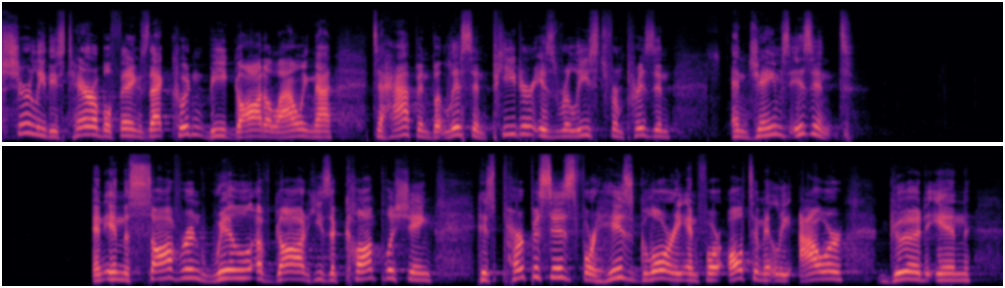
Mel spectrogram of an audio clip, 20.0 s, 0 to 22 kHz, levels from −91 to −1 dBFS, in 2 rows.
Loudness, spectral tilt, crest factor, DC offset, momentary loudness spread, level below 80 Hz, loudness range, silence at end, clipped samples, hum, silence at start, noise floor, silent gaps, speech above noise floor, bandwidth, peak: -30 LUFS; -2 dB/octave; 22 dB; under 0.1%; 10 LU; -84 dBFS; 9 LU; 0.35 s; under 0.1%; none; 0 s; -87 dBFS; none; 57 dB; 17 kHz; -10 dBFS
